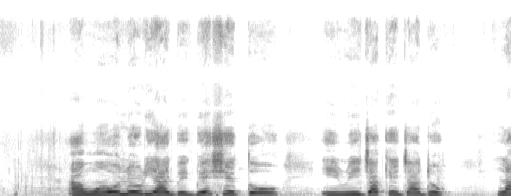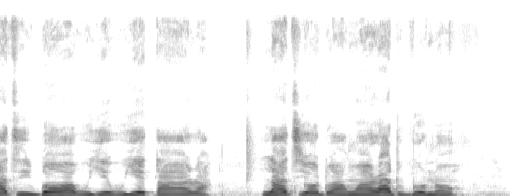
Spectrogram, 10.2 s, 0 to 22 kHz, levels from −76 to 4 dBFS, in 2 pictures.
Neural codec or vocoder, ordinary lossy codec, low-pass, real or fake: none; none; 19.8 kHz; real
